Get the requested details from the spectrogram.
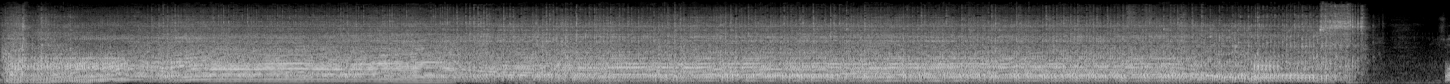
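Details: Poulan Pro two-stroke leaf blower just after a new primer bulb and carb cleaning, running thin and buzzy, hunting and sagging at low speed; the low-speed mixture is too lean and starving, so the low-speed screw gets opened.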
